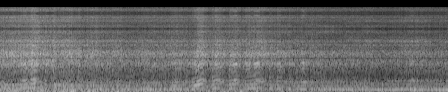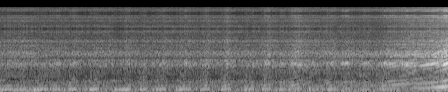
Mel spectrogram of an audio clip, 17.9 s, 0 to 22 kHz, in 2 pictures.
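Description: Arctic Cat XF 800 snowmobile's two-stroke twin engine, fitted with a Sno Stuff aftermarket silencer. Its revs fall away at the start, it runs at lower, wavering revs through the middle, and it revs back up, louder, near the end.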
